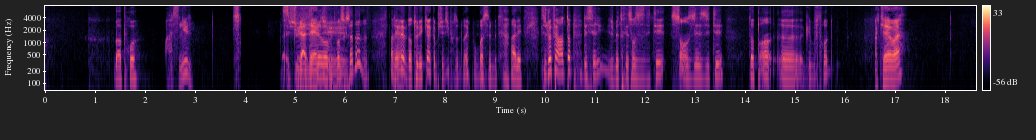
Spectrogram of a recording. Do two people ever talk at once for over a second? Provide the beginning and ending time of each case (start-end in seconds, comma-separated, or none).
4.7-6.2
